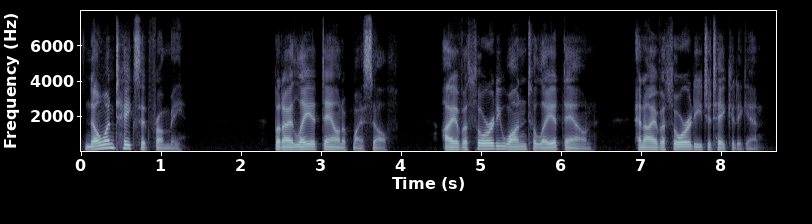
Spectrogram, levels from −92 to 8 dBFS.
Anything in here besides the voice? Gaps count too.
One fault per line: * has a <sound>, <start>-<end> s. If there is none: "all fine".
all fine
